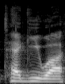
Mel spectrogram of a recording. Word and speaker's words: Tegiwa: to do to so being welsh i pronounce everything phonetically that is tagiwa to me either way let's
